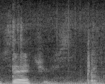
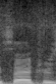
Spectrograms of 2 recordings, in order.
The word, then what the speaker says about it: Chachere's: And 3 or 4 lake houses down was Tony Chachere's himself. And I met his kids out there fishing. And I asked them, how do you say your last name? They said Chachere's.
